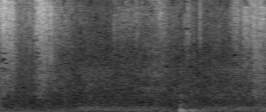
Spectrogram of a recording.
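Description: Hands rolling a soft ball of bread dough between the palms, a faint rubbing and rustling of skin on dough, with one light knock about one and a half seconds in.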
